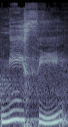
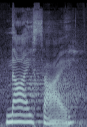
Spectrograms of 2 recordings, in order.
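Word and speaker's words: nisi: Nai or ni is an adjective.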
